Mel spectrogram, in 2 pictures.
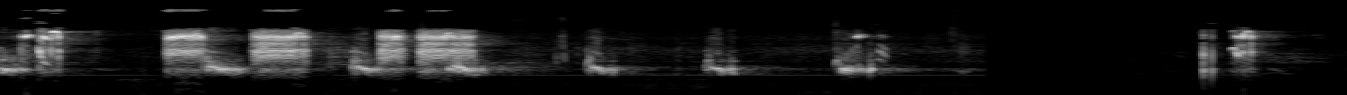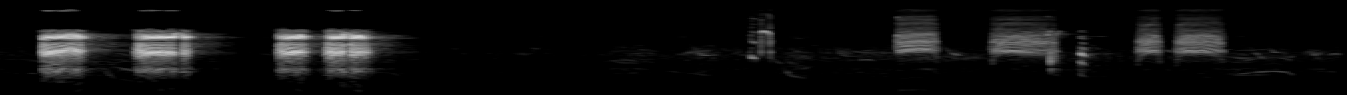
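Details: Black francolin, kala teetar, call meant to attract the bird quickly and bring it into an excited state: harsh, grating bursts grouped in rhythmic phrases, a pause, then a second phrase and a softer scratchy series.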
